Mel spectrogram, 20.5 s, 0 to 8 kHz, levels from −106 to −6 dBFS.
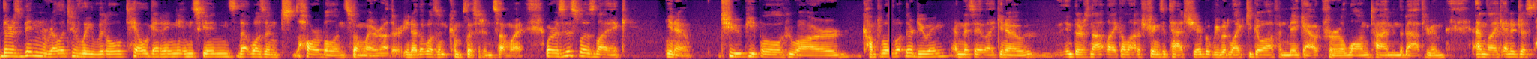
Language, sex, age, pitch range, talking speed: English, male, 30-49, 115-155 Hz, 220 wpm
